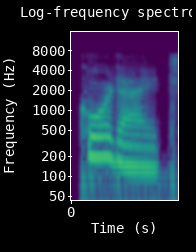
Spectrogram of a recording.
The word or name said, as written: cordite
